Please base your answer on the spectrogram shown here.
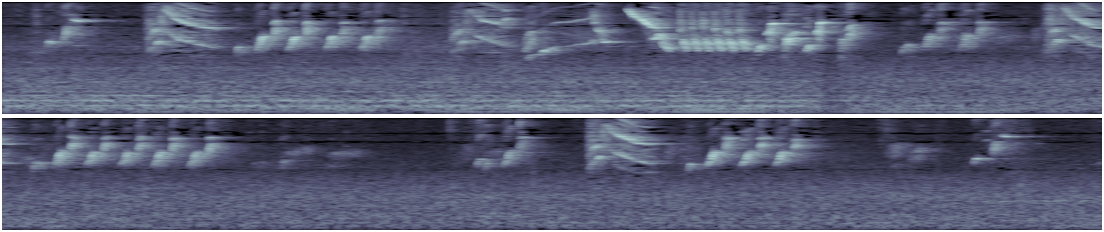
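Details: European goldfinches, two birds in a garden, delivering a long run of bright, jangling twitters with fast repeated notes, buzzy trills and a brief grating burst, set against a continuous low hum.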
